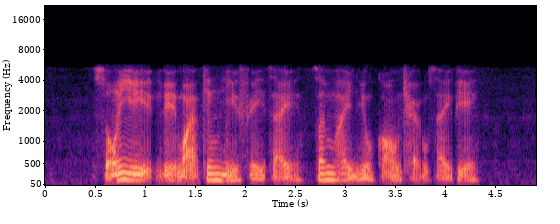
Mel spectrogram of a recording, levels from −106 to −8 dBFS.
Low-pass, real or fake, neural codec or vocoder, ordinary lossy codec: 5.4 kHz; fake; autoencoder, 44.1 kHz, a latent of 192 numbers a frame, MeloTTS; Opus, 16 kbps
